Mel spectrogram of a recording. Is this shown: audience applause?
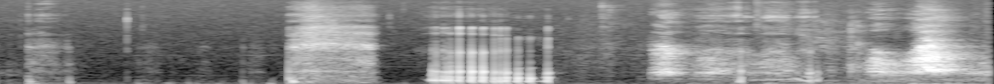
no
